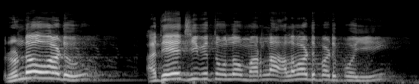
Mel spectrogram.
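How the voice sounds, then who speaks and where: Male preacher voicing a grieving mother, pleading and repetitive, high bright tone, hall reverb. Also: unhurried. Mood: lamenting.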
